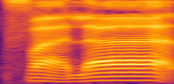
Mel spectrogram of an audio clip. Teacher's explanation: La dibaca panjang. Ini namanya adalah mad jaiz munfasil. Namun pada awalnya namanya mad thabi'i.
